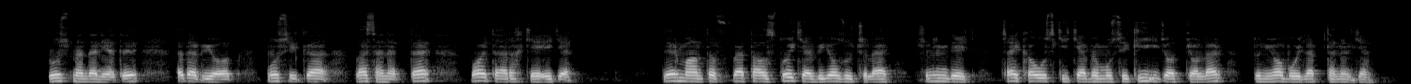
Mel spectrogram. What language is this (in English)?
Uzbek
